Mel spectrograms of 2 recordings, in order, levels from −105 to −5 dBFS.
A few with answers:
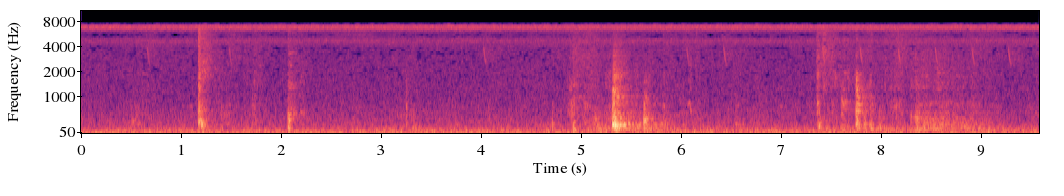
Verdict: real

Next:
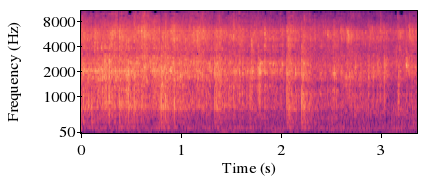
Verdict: real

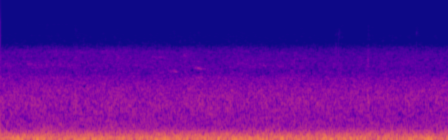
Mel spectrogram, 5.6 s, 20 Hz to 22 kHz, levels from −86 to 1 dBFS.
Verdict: fake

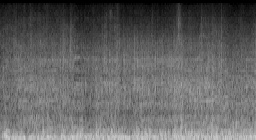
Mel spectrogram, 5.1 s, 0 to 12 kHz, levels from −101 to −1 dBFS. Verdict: fake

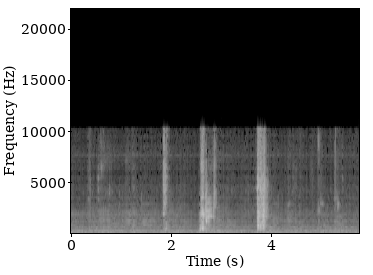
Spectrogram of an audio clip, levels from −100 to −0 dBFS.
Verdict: fake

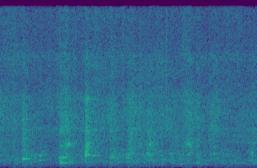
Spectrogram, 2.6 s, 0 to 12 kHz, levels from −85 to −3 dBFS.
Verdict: fake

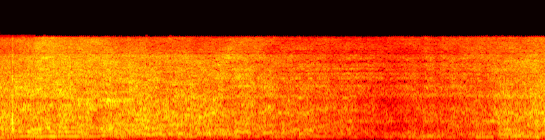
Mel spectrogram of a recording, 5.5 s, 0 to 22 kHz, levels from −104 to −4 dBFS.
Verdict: fake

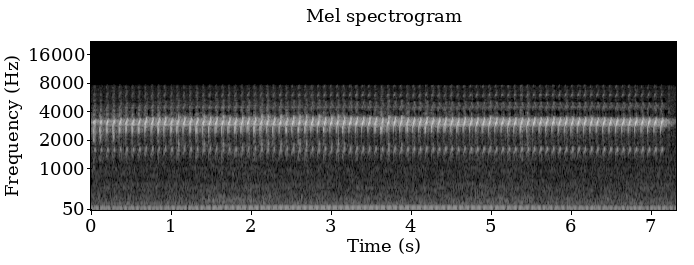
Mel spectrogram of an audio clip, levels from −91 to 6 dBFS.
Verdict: real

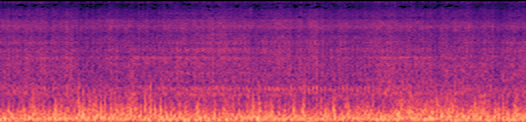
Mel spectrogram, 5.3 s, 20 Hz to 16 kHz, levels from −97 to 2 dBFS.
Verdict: fake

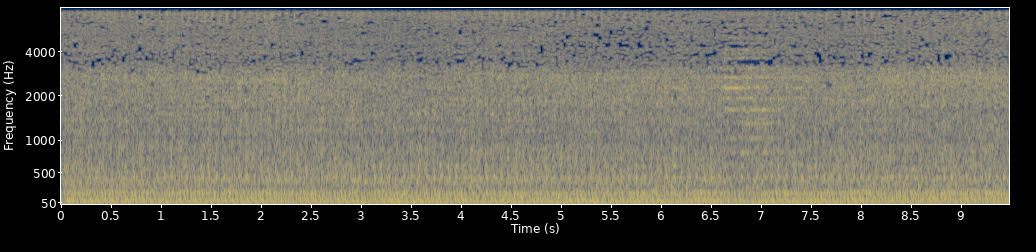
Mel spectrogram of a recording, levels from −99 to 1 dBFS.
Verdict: real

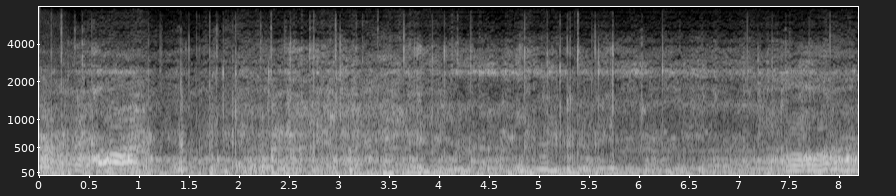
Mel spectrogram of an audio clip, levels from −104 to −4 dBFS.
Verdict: fake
